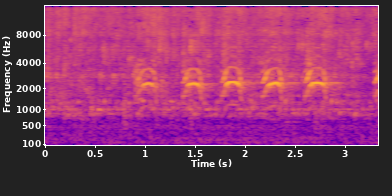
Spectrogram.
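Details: Actively singing wambi mini offered as masteran training material for songbirds: thin high whistled notes repeated roughly every half second over steady background hiss.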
